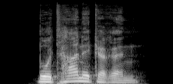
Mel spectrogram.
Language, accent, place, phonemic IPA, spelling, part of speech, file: German, Germany, Berlin, /boˈtaːnɪkəʁɪn/, Botanikerin, noun, De-Botanikerin.ogg
- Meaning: botanist (a woman engaged in botany)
